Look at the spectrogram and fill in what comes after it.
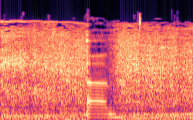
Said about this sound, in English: It's very busy, there's lots of traffic and lots of people walking in front of me.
